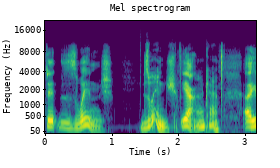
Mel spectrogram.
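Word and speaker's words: Zwinge: Me part of my me wanted to do the W as like a V sound like German.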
